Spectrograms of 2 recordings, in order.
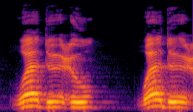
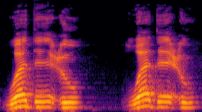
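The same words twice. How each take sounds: First: WAD'U said with a U-like vowel on D, "wadu-'u"; mistaken damma on D. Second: WAD'U with D bounced neutrally, no U on it; neutral qalqala. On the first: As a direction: round the D of wad'u towards U too early. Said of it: "comme si je lui mets une dhamma". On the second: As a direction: release the D of Wad'u cleanly, then say the U. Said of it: "mais je la laisse neutre". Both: Shown as a demonstration.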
